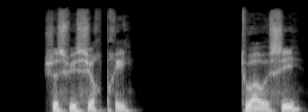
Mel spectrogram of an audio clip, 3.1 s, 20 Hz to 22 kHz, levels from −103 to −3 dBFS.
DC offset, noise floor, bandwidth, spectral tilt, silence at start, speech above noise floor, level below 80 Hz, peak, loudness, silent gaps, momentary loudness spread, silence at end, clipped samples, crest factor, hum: under 0.1%; under -90 dBFS; 16 kHz; -5 dB/octave; 0.45 s; over 65 dB; -48 dBFS; -10 dBFS; -27 LUFS; none; 8 LU; 0.1 s; under 0.1%; 18 dB; none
